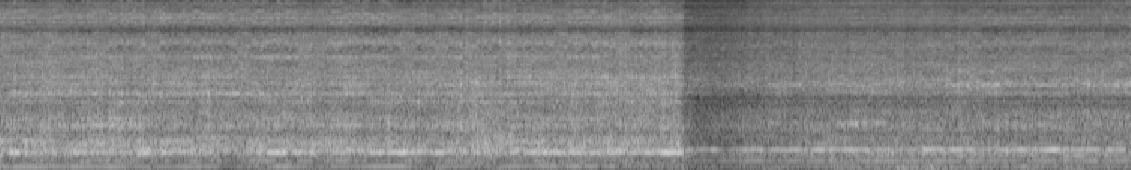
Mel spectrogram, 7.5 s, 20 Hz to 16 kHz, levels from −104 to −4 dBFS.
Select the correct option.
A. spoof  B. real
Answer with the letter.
A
